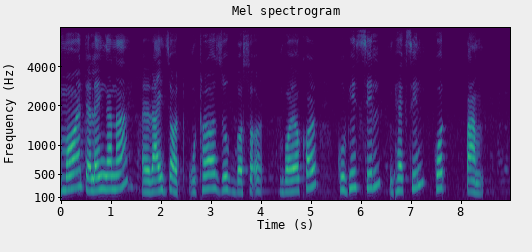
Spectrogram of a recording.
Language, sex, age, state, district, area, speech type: Assamese, female, 45-60, Assam, Golaghat, rural, read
